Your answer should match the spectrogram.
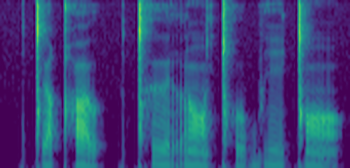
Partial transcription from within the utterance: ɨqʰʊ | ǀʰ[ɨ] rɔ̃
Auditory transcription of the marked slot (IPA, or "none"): ɨ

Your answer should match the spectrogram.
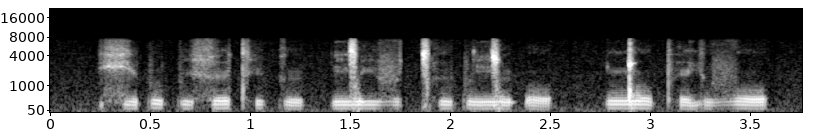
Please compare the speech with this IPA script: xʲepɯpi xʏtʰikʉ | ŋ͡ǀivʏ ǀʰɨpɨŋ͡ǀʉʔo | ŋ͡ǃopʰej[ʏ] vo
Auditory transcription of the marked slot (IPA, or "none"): ɨ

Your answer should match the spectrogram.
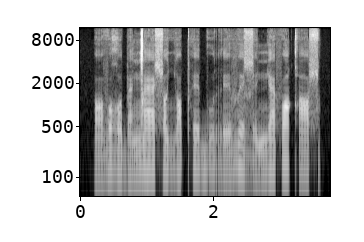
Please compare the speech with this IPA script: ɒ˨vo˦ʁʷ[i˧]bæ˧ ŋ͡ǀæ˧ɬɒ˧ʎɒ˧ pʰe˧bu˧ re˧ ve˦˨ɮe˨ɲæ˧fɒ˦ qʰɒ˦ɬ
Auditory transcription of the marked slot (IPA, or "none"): i˧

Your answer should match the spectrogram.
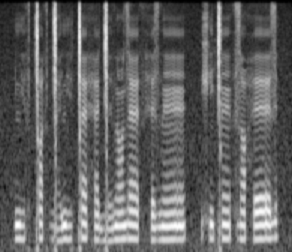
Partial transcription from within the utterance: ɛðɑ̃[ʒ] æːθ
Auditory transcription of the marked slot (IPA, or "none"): z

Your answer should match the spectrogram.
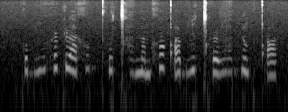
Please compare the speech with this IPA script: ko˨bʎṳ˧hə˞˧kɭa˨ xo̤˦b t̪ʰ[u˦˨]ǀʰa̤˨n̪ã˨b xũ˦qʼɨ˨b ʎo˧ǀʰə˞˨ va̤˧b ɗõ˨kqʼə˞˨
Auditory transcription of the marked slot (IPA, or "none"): u˨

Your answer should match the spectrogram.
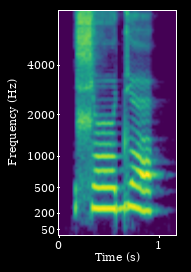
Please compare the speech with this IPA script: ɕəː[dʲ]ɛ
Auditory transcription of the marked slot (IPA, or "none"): dʲ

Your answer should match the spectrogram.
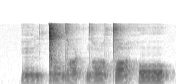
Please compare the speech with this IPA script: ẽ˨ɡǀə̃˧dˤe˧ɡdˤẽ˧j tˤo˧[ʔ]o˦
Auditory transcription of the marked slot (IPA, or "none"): h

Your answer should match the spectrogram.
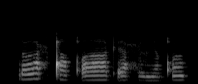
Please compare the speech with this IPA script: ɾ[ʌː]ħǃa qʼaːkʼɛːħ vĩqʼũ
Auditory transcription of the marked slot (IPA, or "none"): ʌː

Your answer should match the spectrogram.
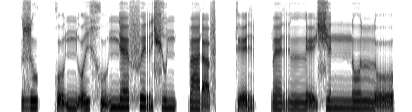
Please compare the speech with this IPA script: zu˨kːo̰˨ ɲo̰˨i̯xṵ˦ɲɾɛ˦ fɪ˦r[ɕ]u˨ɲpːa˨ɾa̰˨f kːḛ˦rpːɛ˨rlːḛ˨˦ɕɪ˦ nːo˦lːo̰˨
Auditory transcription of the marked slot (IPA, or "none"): ɕ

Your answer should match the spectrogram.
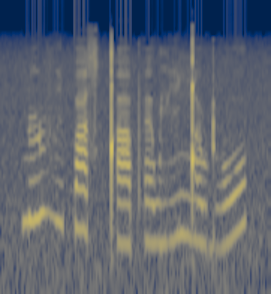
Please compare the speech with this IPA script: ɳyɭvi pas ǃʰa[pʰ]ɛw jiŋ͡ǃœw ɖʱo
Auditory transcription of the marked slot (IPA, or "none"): pʰ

